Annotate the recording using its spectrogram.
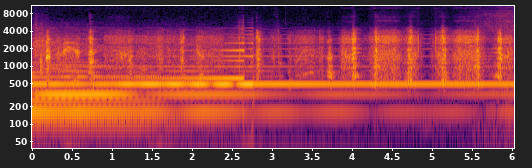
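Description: A song's final chord ringing out on an effected, distorted guitar: the lower notes die away about two seconds in while two higher tones keep sounding. Short clicks are scattered over it.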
